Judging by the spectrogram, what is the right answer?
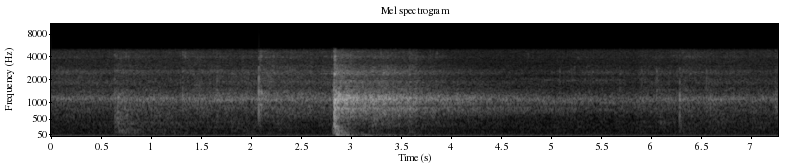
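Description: Ice hockey pucks and sticks clacking in an indoor rink, with light clicks and one loud sharp crack of a puck about three seconds in that echoes off the arena. A steady rink hum underlies it.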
